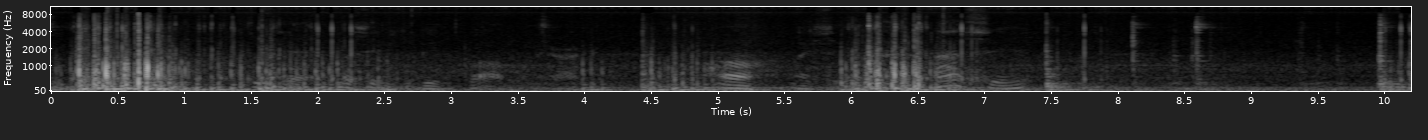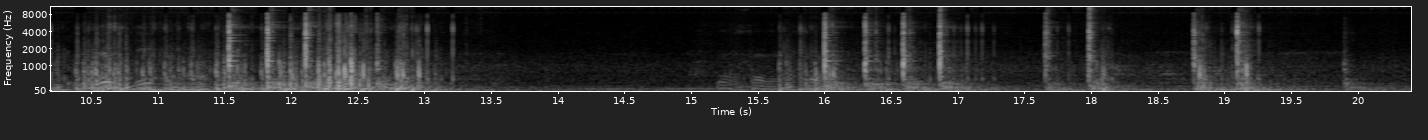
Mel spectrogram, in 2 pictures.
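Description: A hand tool scrapes and clinks on metal close by.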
